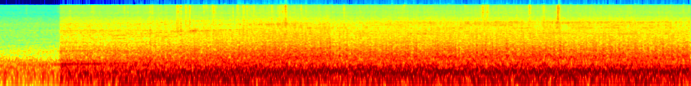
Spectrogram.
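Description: Jet engines roar loudly as an airliner speeds down the runway.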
